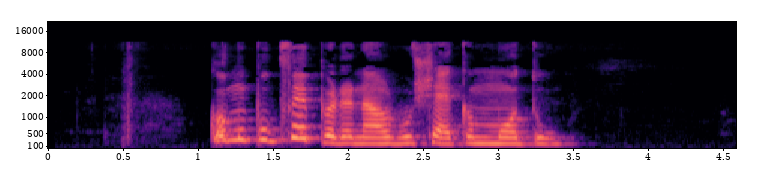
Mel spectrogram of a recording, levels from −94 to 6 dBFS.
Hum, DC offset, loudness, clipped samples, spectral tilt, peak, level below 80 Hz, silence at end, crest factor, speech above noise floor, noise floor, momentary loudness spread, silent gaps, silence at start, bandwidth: none; under 0.1%; -22 LUFS; under 0.1%; -5.5 dB/octave; -6 dBFS; -72 dBFS; 1.15 s; 18 dB; 57 dB; -79 dBFS; 7 LU; none; 1.1 s; 11.5 kHz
